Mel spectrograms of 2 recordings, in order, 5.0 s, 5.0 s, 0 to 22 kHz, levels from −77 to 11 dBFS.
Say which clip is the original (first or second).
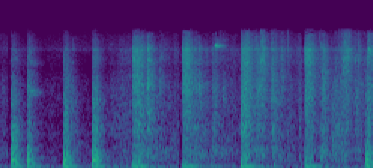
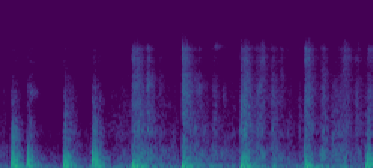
first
